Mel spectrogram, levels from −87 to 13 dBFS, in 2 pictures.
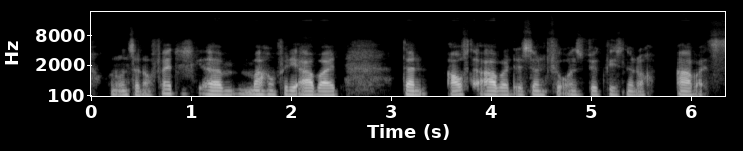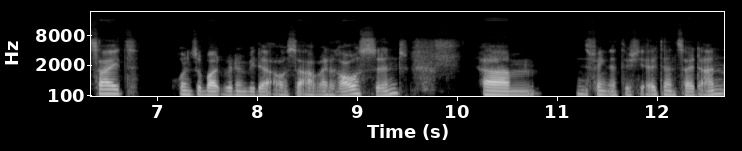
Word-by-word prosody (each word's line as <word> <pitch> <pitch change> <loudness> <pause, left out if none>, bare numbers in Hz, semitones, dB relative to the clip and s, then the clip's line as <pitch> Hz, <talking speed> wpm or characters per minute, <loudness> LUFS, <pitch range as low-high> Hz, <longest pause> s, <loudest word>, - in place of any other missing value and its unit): und - - -10
uns 135 +1 -6
dann 125 - -5
auch - - -12
fertig, 165 -1 -5
ähm, 140 -2 +2
machen 145 -2 -3
für 145 - -8
die 140 - +2
Arbeit. 130 -1 +4 0.6
Dann 140 +2 +3 0.2
auf 135 +2 +4
der - - -4
Arbeit 140 -1 +4
ist 135 +1 -4
dann 135 -2 -4
für - - -10
uns 135 -1 -11
wirklich 135 -1 -7
nur 130 - -5
noch - - -11 0.2
Arbeitszeit 165 +5 +2 0.4
und 145 -3 -3
sobald 135 -2 +3
wir 135 - -3
dann 130 -1 -7
wieder 125 +2 -2
aus 130 -2 -6
der - - -1
Arbeit 130 -2 -5
raus 165 +7 +3
sind, 145 +9 -5 0.7
ähm, 135 +2 +6 0.4
fängt 145 -2 -5
natürlich 125 0 -10
die - - -10
Elternzeit 135 -4 -3
an. 150 +5 -3
135 Hz, 180 wpm, -22 LUFS, 130-145 Hz, 0.7 s, ähm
